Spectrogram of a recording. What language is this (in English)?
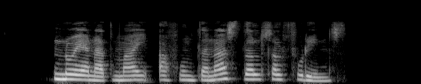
Catalan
